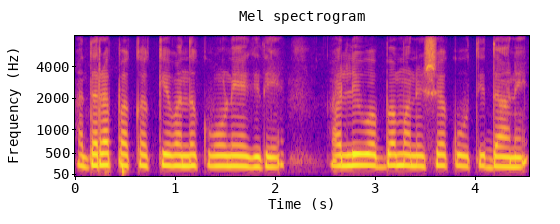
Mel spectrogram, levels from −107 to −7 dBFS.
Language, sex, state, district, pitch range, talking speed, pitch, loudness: Kannada, female, Karnataka, Bidar, 220-240 Hz, 105 wpm, 230 Hz, -15 LUFS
